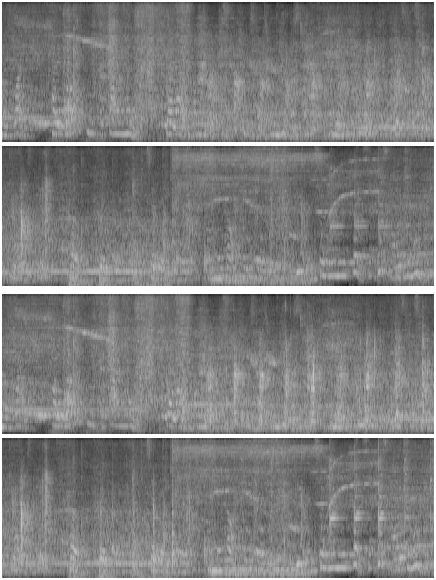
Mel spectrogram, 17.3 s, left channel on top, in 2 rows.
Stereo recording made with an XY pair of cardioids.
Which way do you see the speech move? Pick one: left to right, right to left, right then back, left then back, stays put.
left to right.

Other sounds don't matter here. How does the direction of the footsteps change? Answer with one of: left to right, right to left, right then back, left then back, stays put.
right then back.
